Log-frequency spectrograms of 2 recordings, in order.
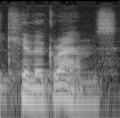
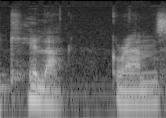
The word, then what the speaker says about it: kilograms: it wrong we say kilograms Google it you know check it out on YouTube for prints in the pronunciation of how we say kilograms so we don't say kilo grams we say killer grams so it's not just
